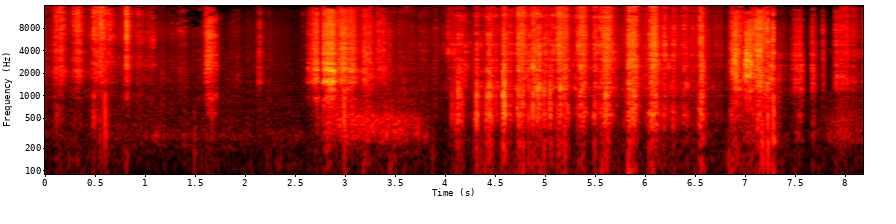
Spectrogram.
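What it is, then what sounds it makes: Floral foam block. A green floral foam brick, solid and porous with crumbled edges, is held upright beside the mic while fingernails scratch and rub its surface. Quiet, separate scratches give way to a dense burst of rubbing, then a longer run of crisp, rapid scrapes. The sound is dry and bright, with almost no low end and no ring after each stroke.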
